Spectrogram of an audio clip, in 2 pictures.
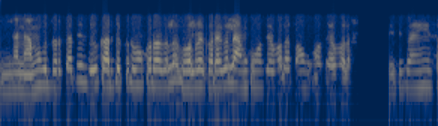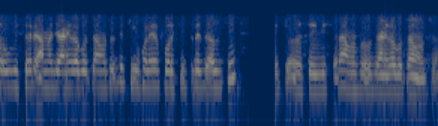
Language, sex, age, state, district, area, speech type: Odia, male, 30-45, Odisha, Malkangiri, urban, conversation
